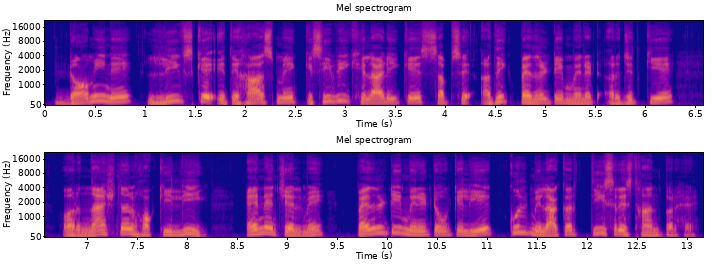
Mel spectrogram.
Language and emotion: Hindi, neutral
